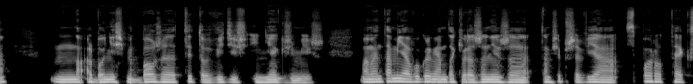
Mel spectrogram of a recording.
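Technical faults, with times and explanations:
1.30 s and 4.59–4.63 s, damaged data in a compressed stream: corrupted bytes made the decoder misread frames and resynchronise, causing a brief glitch in the speech. A spectrogram shows a narrow vertical smear of broadband or garbled energy, and the waveform shows an abrupt discontinuity there.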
